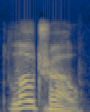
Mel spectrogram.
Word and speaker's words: LOTRO: of the Rings online so obviously it is pronounced lotro thank you thank you uh now I'm going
